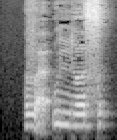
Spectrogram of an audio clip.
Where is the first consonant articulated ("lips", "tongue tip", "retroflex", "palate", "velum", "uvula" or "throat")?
lips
